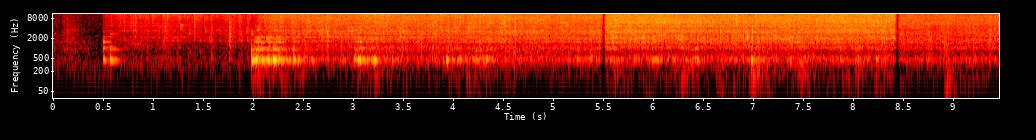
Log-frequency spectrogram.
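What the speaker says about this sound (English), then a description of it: "So I'm just going to saute these in that bacon grease until the onion is tender." Leeks and onion sautéing in bacon grease in a soup pot for Irish cabbage and bacon soup, a steady close sizzle that jumps louder as the vegetables hit the fat, with occasional stirring scrapes.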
